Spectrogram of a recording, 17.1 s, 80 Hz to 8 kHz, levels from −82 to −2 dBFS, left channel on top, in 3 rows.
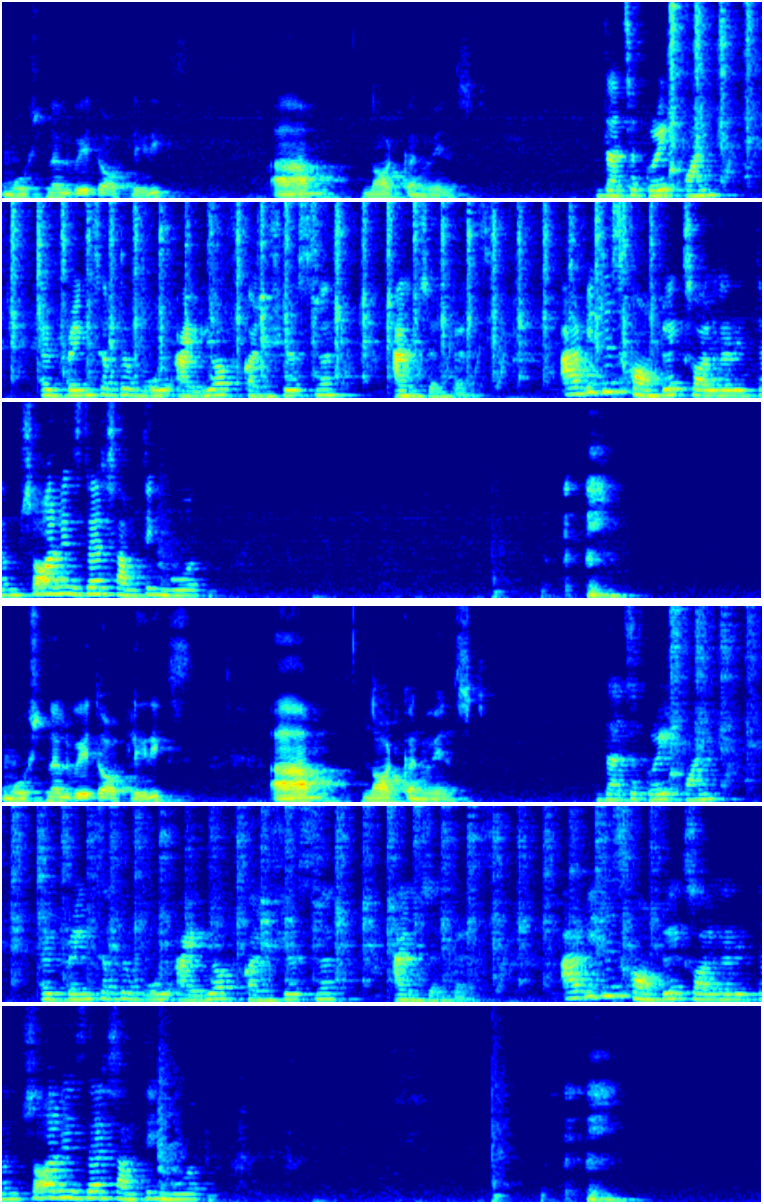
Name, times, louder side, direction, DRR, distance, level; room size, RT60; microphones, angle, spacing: voice 1, 0.0-1.4 2.0-3.5 12.6-12.7 15.1-15.2, right 5 dB, 70° right, 0.7 m, -35 dB
voice 2, 4.5-5.4 6.0-12.9 15.8-16.1, left 3 dB, 80° left, 2.8 m, -35 dB
sound 1, 5.0-10.7, left 7 dB, 50° left, 2.2 m, -43 dB
9.6 x 9.2 x 8.1 m
head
